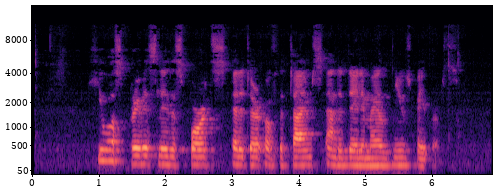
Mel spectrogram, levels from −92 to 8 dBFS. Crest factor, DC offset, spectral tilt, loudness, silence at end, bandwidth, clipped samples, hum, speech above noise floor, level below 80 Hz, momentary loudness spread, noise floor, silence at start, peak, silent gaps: 20 dB; under 0.1%; -6 dB/octave; -22 LUFS; 0.8 s; 10.5 kHz; under 0.1%; none; 37 dB; -60 dBFS; 11 LU; -59 dBFS; 1 s; -2 dBFS; none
